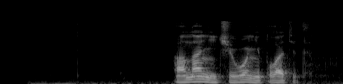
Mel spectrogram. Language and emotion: Russian, neutral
